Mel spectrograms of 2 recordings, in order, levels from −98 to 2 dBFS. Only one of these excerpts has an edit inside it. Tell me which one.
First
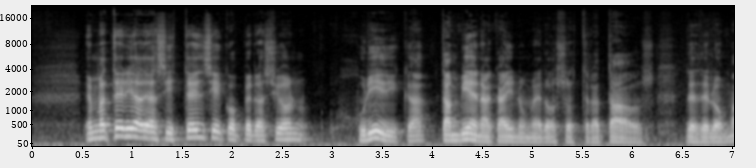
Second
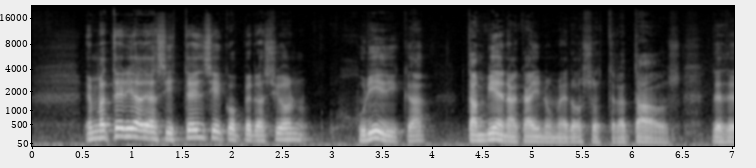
first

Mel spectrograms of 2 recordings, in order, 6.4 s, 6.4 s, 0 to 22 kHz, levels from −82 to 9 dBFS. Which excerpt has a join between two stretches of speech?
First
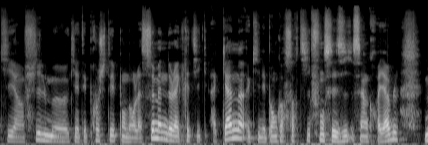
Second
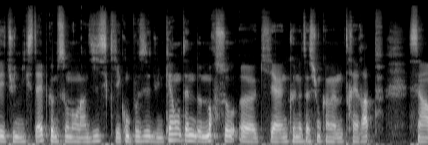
first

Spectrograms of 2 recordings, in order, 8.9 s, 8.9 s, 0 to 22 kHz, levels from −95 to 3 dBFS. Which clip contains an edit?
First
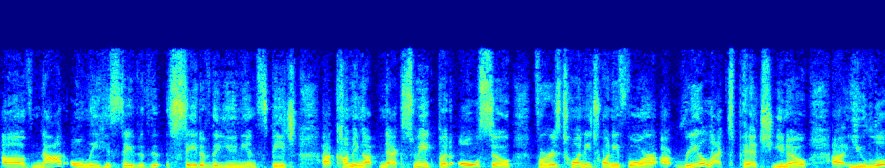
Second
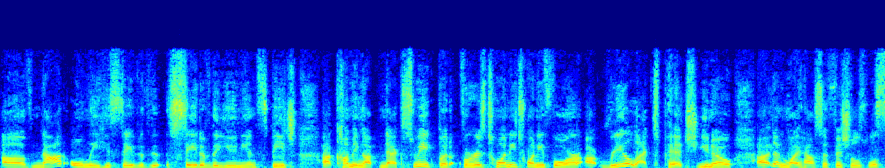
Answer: second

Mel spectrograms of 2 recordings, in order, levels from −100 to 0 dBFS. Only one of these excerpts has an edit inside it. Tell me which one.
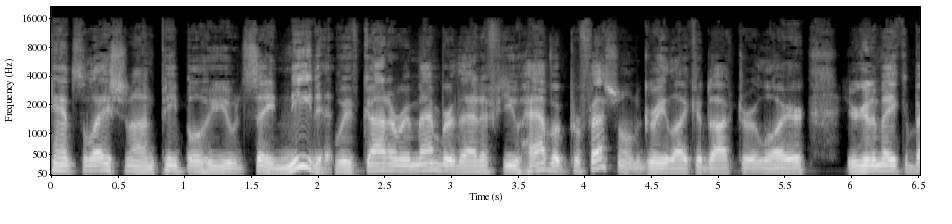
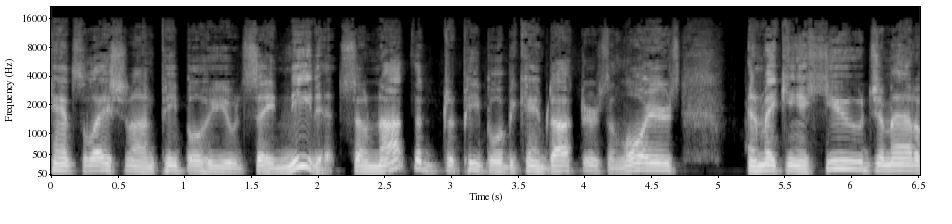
first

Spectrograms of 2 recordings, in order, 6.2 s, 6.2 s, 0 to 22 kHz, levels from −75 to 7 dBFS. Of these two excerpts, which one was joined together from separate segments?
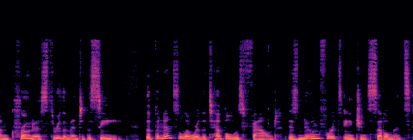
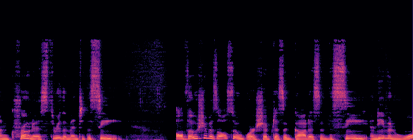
first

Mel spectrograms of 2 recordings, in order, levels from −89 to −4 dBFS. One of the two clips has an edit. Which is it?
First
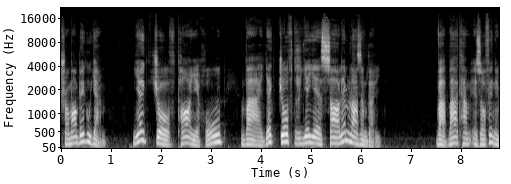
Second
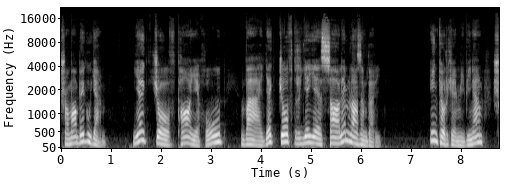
second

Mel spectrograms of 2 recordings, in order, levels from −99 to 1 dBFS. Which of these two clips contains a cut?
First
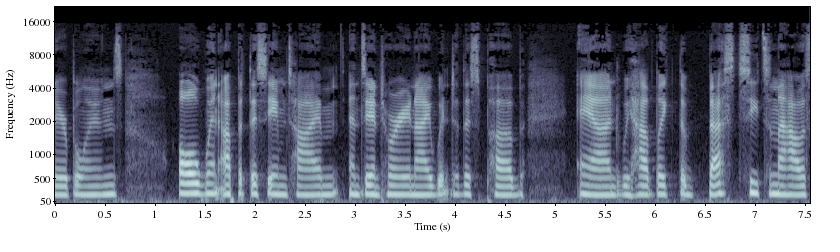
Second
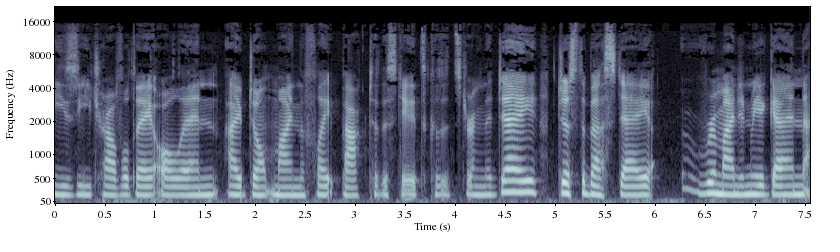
second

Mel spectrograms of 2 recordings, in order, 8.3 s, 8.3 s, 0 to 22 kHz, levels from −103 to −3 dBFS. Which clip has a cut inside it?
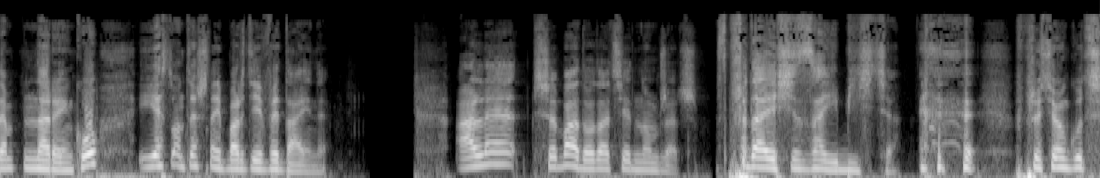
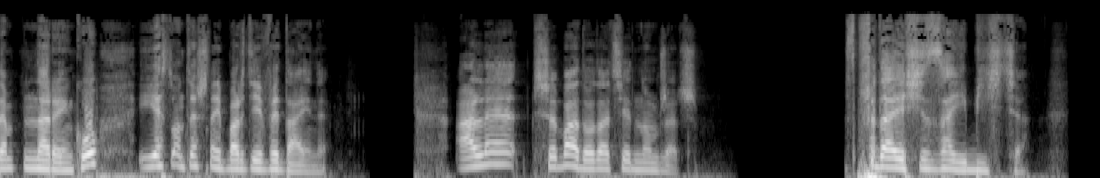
first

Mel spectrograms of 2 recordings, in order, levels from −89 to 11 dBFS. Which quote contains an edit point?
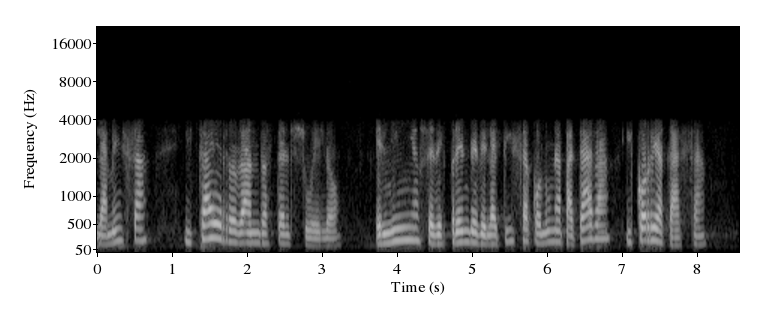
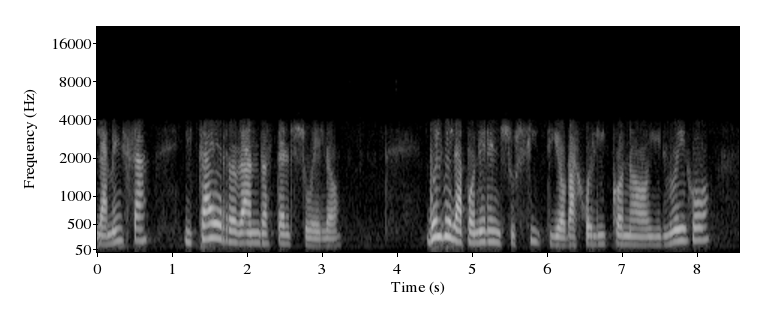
first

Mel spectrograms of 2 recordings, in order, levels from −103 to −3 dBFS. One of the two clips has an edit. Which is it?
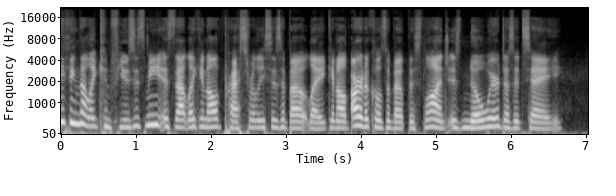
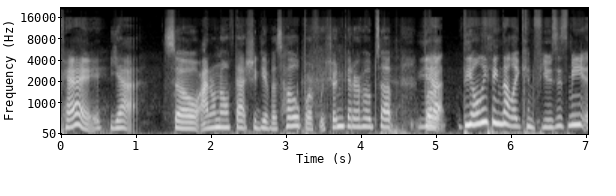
first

